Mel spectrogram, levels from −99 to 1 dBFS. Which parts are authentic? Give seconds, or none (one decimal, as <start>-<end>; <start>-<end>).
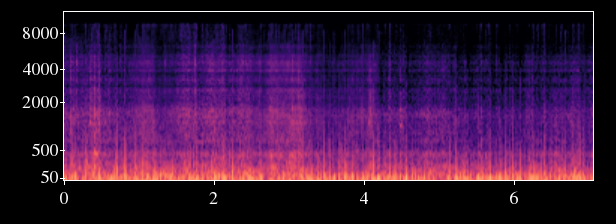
0.0-0.9; 1.5-2.5; 4.2-7.1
